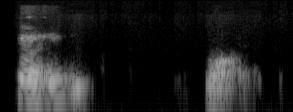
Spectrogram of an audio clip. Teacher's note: In two words with the third tone at the same time, you need to change the first word into second tone, and the second word is maintained as the third tone.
